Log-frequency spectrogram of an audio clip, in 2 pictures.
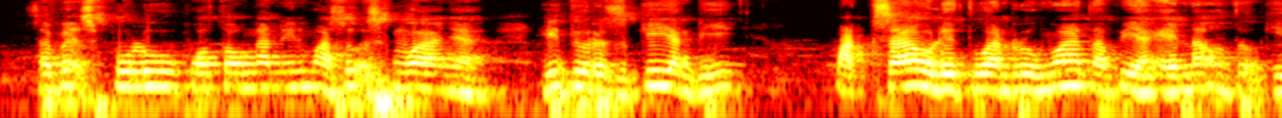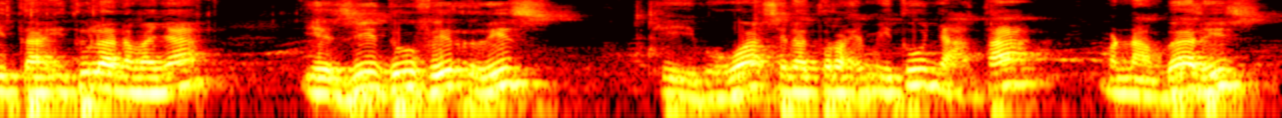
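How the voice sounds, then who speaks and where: Over noticeable background noise, a man's high-pitched voice carries with audible room echo. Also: ordinary pitch variation, moderate pace. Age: 50s. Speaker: Islamic preacher. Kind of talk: sermon. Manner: conversational, engaging audience.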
